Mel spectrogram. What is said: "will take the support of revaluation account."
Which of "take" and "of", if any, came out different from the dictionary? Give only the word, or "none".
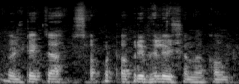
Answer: of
